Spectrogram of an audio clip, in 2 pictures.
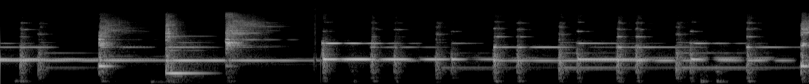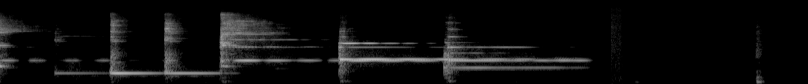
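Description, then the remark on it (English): Many bells, small and large, ring together in a busy, overlapping peal, bright clangs striking in quick succession with long sustained tones, loud, ending with a few final strikes as the ringing dies away. “And the sound of bells filled up the whole town.”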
